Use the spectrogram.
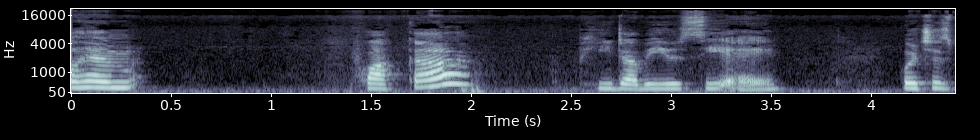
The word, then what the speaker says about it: pwca: The Welsh call him paca pwca which is pronounced as the oh pronounced as the same as his Irish condition puka.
